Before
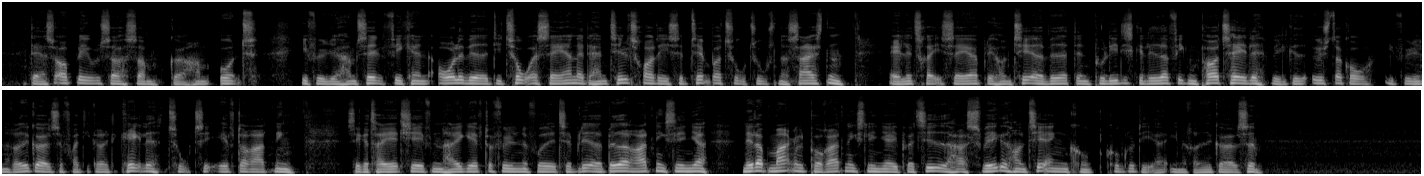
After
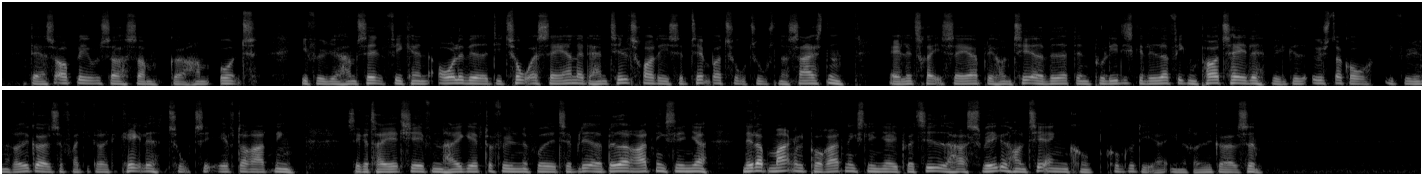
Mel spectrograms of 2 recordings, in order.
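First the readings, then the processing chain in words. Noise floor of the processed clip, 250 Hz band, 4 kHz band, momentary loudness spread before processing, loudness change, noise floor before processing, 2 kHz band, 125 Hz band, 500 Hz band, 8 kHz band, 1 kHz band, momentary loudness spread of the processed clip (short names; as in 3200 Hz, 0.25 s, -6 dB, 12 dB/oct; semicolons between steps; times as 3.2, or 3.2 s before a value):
-69 dBFS, -7.5 dB, -8.0 dB, 9 LU, -7.0 dB, -61 dBFS, -6.5 dB, -8.0 dB, -6.0 dB, -8.0 dB, -3.5 dB, 10 LU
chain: dynamic EQ 830 Hz, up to +6 dB, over -44 dBFS, Q 1.1; gain -8 dB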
